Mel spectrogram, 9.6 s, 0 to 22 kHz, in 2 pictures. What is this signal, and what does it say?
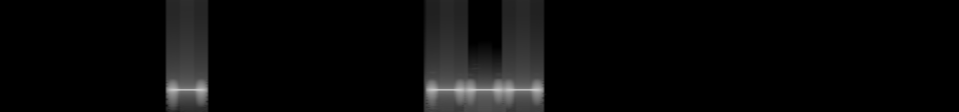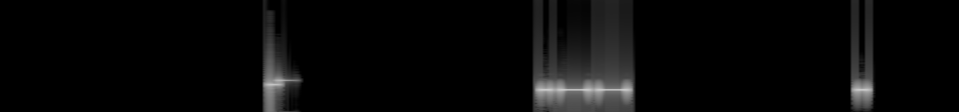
Morse code, heard as a keyed tone, about 25 wpm, spaced as for 7 wpm, 700 Hz. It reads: TO WE
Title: 8x Character Spacing - Top 100 Words - 25wpm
